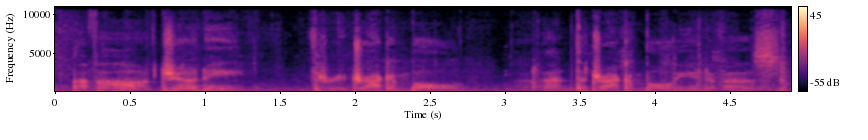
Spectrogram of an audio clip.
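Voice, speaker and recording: A middle-aged man whispers his way through an ASMR narration. His voice is all breath, with no voiced tone. He reads gently and takes his time, leaving deliberate pauses between phrases. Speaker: ASMR host.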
